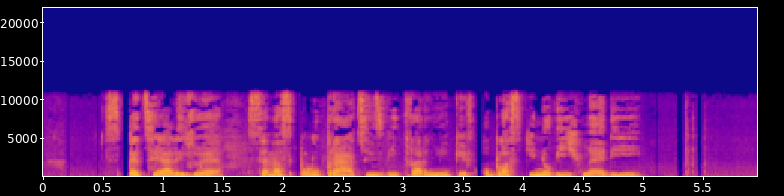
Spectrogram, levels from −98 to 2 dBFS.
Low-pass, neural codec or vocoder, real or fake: 10.8 kHz; vocoder, 48 kHz, 128 mel bands, Vocos; fake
